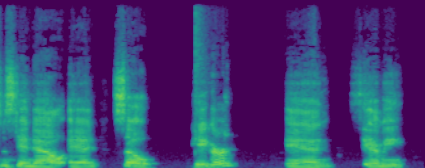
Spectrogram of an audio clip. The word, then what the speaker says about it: Hager: How does Jake pronounce his last name? It's Hager, right? – Hager, yeah. – Hager, cool. I was making sure I wasn't saying it wrong.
